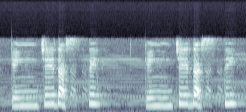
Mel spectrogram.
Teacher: ಕಿಂಚಿದಸ್ತಿ ದ ಮೇಲೆ ಆಘಾತ ಸ್ತಿ ರಸ್ವ ಇದೆ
